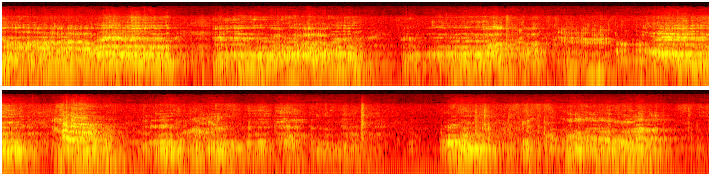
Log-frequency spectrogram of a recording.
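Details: Pig squealing and grunting in loud, rough, harmonic bursts of one to two seconds, some rising and falling in pitch, separated by short pauses.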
